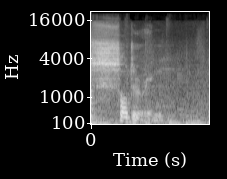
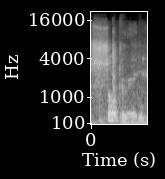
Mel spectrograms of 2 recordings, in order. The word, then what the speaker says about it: soldering: did not know that soldering is how Americans say soldering. Now, it's spelt the same, but they choose to miss the L out.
